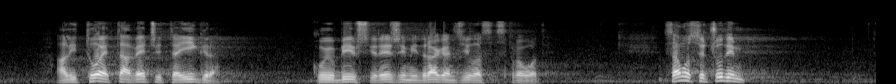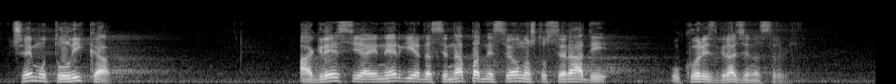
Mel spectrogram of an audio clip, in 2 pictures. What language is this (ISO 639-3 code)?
srp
